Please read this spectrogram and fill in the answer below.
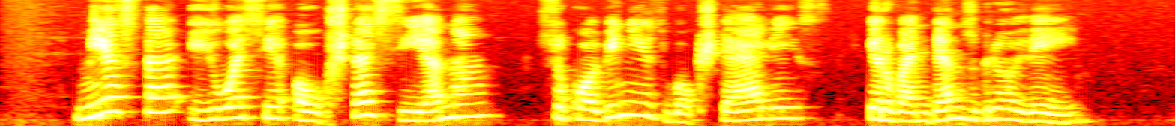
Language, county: Lithuanian, Panevėžys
